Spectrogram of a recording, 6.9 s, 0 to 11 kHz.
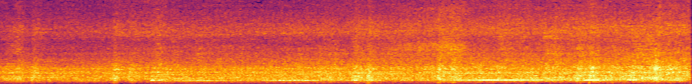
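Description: Chichibu Railway 6000-series electric train running, heard from inside the passenger car: a steady rumble of wheels on rail. A thin whine rises slightly in pitch from about a second and a half in until near the end.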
